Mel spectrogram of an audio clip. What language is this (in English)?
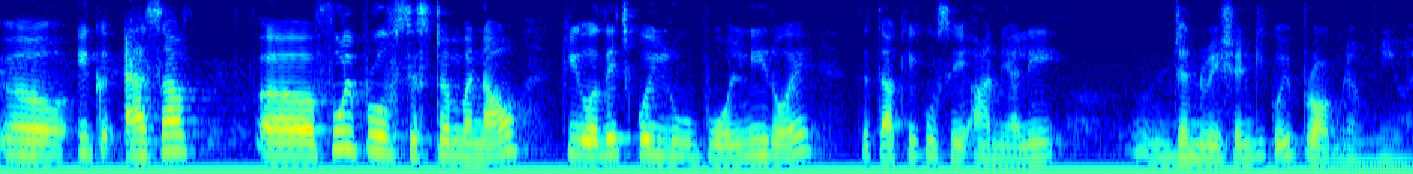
Dogri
